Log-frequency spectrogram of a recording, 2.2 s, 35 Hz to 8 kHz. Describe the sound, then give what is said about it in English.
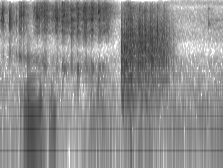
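A handful of dice, rolled to resist drain in a game, clatter and tumble across a hard surface in a rapid, bright rattle, followed by a second louder burst of rolling clicks that quickly dies away. “You can do that with 10 dice because good thing those modifiers don't hit in.”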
